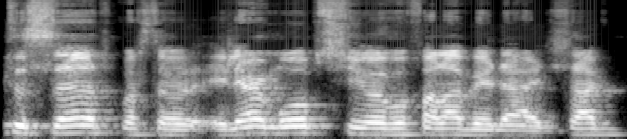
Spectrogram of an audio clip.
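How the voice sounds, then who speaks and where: A man's voice: a little high, fast talker. A Brazilian man hosting a casual chat, often breaking in with words of praise and agreement. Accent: Brazilian Portuguese. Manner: affirming, interjects praise often. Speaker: interviewer.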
